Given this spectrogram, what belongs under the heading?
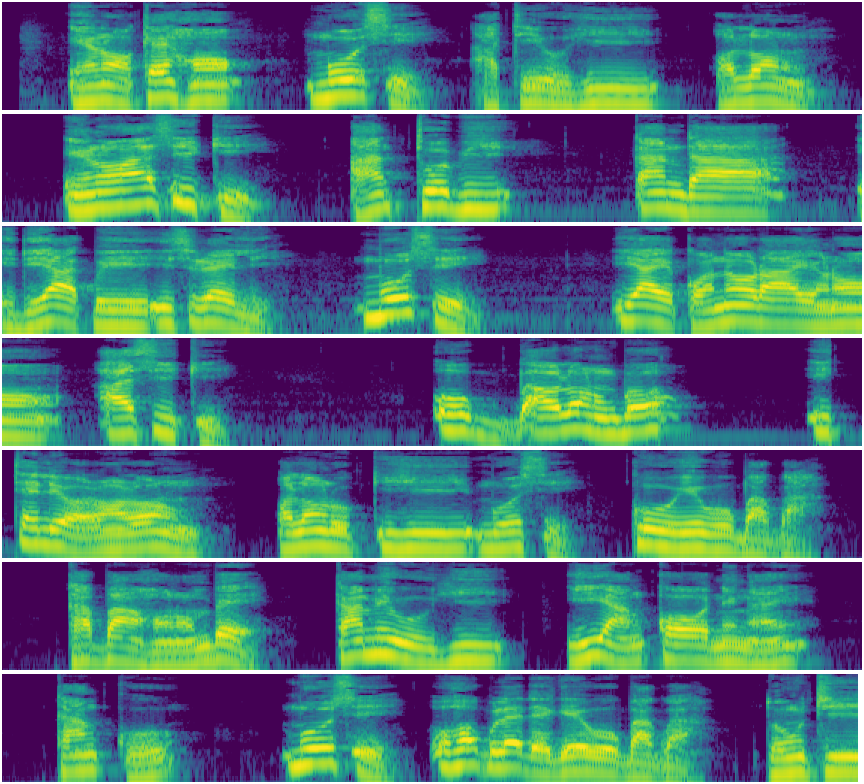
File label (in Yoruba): good news yoruba, bible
